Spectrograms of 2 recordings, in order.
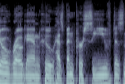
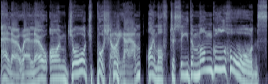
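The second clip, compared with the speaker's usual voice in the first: put-on swooping, pitched-up, old-timey British period-film accent; 9 semitones higher, 4 dB louder than usual. Asked for an impression, doing it like a historical-movie figure: George Bush as British historical-movie figure. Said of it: "I'm gonna do it like any historical figure".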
